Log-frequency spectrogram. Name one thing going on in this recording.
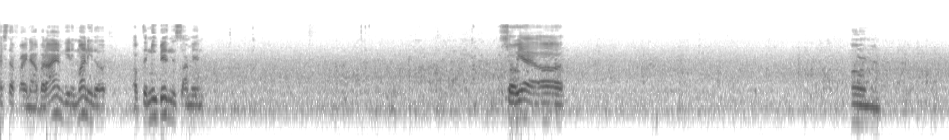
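A young man speaks close by, calmly and in short bursts.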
